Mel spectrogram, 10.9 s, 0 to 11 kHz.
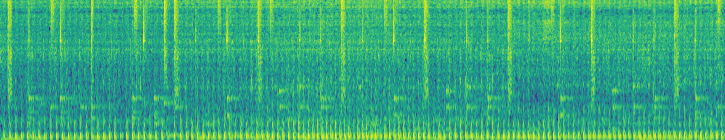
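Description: A Lifan KP Mini 223 OHC 165FMM engine runs just after starting, idling low with a steady, close, loud mechanical chug and rapid rhythmic clatter throughout, with no talking.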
